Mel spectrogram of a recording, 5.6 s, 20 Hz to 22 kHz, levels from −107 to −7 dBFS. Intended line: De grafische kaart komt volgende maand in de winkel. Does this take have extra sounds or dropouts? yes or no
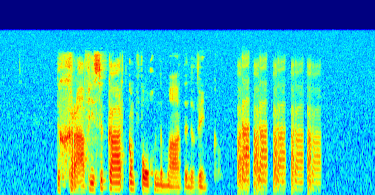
yes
